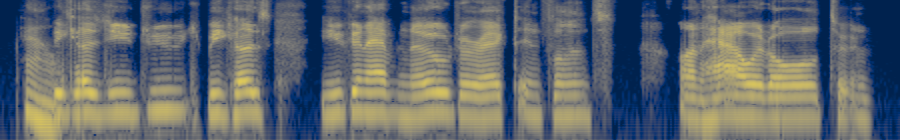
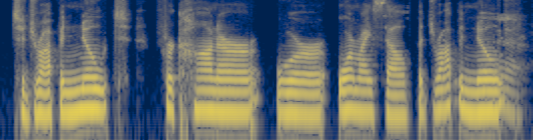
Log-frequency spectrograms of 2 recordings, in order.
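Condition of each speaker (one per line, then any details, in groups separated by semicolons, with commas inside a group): Traumatic brain injury; traumatic, hit by car, three-week coma; about 10 years since injury, recovering; relearned swallowing and breathing
No condition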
